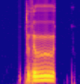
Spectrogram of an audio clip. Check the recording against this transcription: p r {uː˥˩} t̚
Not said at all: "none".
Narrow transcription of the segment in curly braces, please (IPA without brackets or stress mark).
ɯː˥˩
